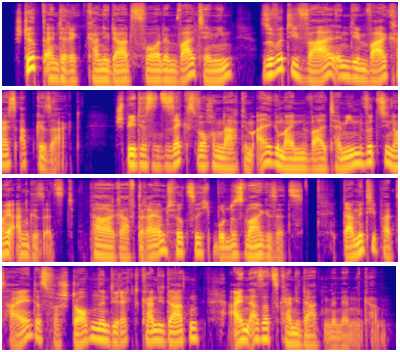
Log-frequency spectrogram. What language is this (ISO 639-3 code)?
deu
